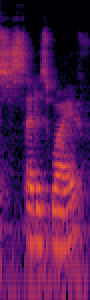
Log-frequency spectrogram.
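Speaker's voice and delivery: ordinary delivery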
